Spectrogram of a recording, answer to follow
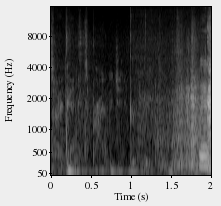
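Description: Quiet committee-room tone with faint murmuring and a couple of small knocks, then a voice starts speaking near the end.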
